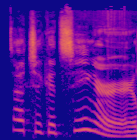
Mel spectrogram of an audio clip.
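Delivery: high, slow mock mom praise; gushing mom. Mom praising her child's singing, mock gushing. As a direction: imitate a mother's high, drawn-out praise. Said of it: "All those times your mom said".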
